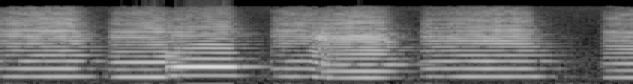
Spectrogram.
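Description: Solo violin played slowly on the D string: about six single bowed notes in E major, with the first-finger note placed high on one and low on another. Each note is a separate stroke with short breaks between.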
